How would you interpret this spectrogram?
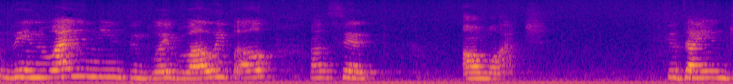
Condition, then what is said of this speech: Cerebral palsy. And when I get excited, I shouldn't really talk because then I really, and nobody understands me.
